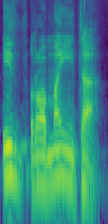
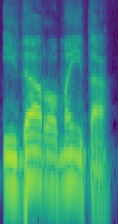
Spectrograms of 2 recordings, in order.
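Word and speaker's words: إِذْ رَمَيْتَ: Harusnya sukun dia membacanya fathah. Terdapat dalam Al-Qur'an surah Al-Anfal. Wama ramaita id romaita. Harusnya id romaita. Dan dia membacanya idamaita dengan harakat fathah.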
